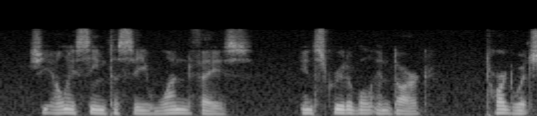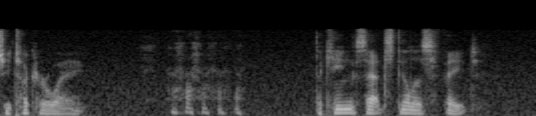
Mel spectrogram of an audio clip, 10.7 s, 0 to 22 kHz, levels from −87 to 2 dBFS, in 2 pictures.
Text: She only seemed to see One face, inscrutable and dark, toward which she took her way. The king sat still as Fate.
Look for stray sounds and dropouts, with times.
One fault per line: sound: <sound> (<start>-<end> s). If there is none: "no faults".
sound: laugh (6.8-7.8 s)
